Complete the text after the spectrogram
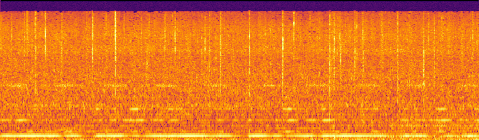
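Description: river current flowing

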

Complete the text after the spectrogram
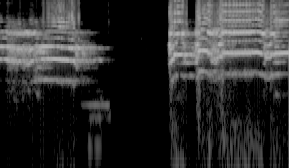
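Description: rooster crowing

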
